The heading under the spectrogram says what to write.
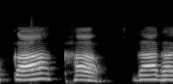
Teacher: मतलब ये तो सारे कंठ ध्वनि भी हैं, स्पर्श व्यंजन भी है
